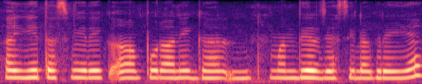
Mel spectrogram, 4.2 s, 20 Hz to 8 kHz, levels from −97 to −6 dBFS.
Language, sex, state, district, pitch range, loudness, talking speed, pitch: Hindi, female, Uttar Pradesh, Lalitpur, 245-255 Hz, -16 LUFS, 155 wpm, 250 Hz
